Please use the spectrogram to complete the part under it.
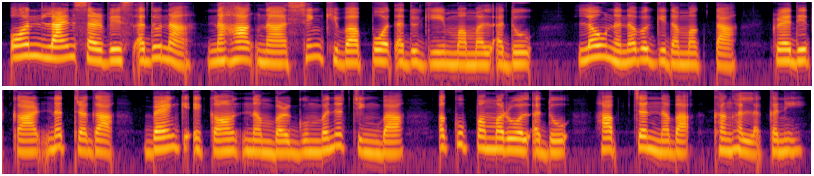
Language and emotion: Manipuri, neutral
